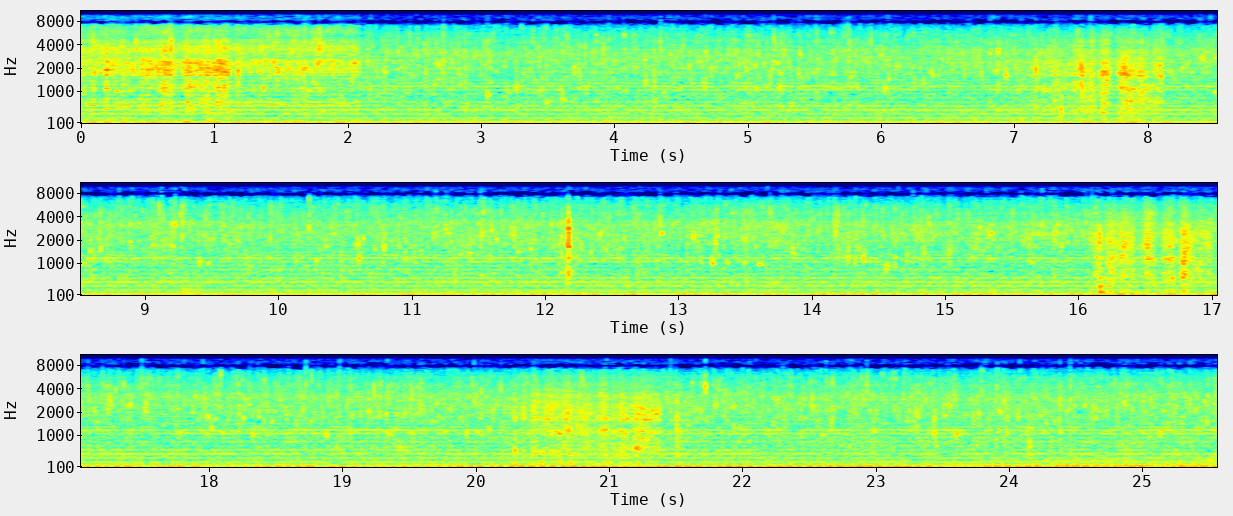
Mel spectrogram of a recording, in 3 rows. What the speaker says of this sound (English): I've reduced the water flow back to probably about 500 gallons per hour on this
